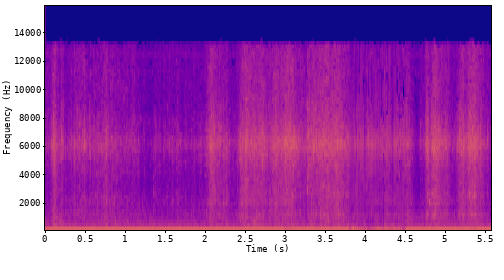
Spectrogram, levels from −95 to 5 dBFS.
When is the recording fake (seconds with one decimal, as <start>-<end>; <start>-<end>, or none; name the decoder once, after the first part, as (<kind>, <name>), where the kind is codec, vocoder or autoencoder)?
3.8-4.5 (vocoder, BigVGAN v2)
